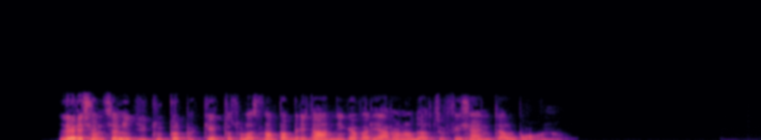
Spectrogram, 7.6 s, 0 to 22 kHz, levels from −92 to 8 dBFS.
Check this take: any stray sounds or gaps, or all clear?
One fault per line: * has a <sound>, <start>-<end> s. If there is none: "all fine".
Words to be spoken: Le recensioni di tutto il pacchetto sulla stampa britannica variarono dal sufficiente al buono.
all fine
